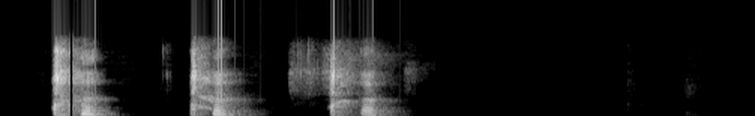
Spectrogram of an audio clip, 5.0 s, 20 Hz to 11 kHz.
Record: {"three_cough_length": "5.0 s", "three_cough_amplitude": 27403, "three_cough_signal_mean_std_ratio": 0.26, "survey_phase": "beta (2021-08-13 to 2022-03-07)", "age": "65+", "gender": "Female", "wearing_mask": "No", "symptom_none": true, "smoker_status": "Never smoked", "respiratory_condition_asthma": false, "respiratory_condition_other": false, "recruitment_source": "REACT", "submission_delay": "-1 day", "covid_test_result": "Negative", "covid_test_method": "RT-qPCR", "influenza_a_test_result": "Negative", "influenza_b_test_result": "Negative"}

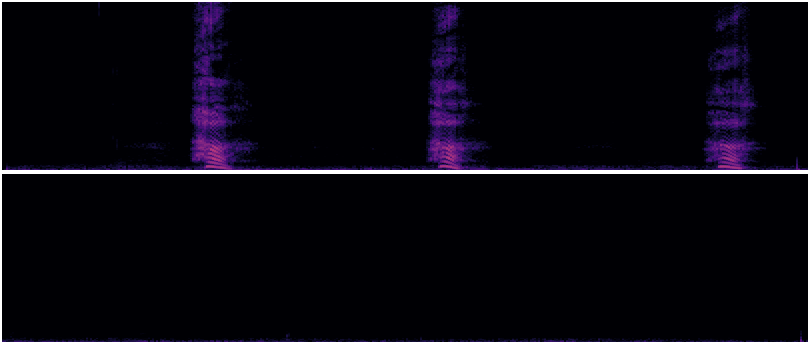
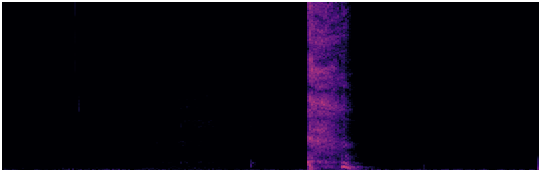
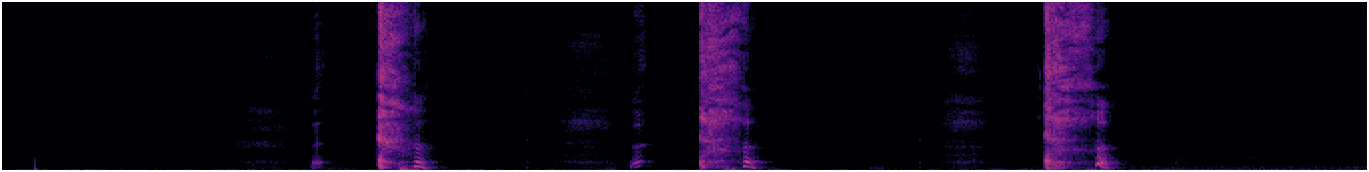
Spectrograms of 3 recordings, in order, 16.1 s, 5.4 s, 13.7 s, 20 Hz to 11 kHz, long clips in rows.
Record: {"exhalation_length": "16.1 s", "exhalation_amplitude": 2047, "exhalation_signal_mean_std_ratio": 0.26, "cough_length": "5.4 s", "cough_amplitude": 4060, "cough_signal_mean_std_ratio": 0.24, "three_cough_length": "13.7 s", "three_cough_amplitude": 7723, "three_cough_signal_mean_std_ratio": 0.27, "survey_phase": "beta (2021-08-13 to 2022-03-07)", "age": "65+", "gender": "Female", "wearing_mask": "No", "symptom_none": true, "smoker_status": "Never smoked", "respiratory_condition_asthma": false, "respiratory_condition_other": false, "recruitment_source": "REACT", "submission_delay": "2 days", "covid_test_result": "Negative", "covid_test_method": "RT-qPCR"}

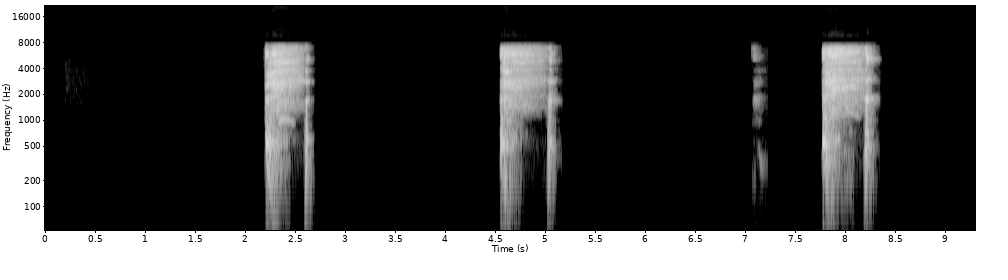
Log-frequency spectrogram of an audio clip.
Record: {"three_cough_length": "9.3 s", "three_cough_amplitude": 29416, "three_cough_signal_mean_std_ratio": 0.28, "survey_phase": "beta (2021-08-13 to 2022-03-07)", "age": "65+", "gender": "Female", "wearing_mask": "No", "symptom_cough_any": true, "symptom_runny_or_blocked_nose": true, "symptom_onset": "12 days", "smoker_status": "Ex-smoker", "respiratory_condition_asthma": false, "respiratory_condition_other": true, "recruitment_source": "REACT", "submission_delay": "1 day", "covid_test_result": "Negative", "covid_test_method": "RT-qPCR", "influenza_a_test_result": "Negative", "influenza_b_test_result": "Negative"}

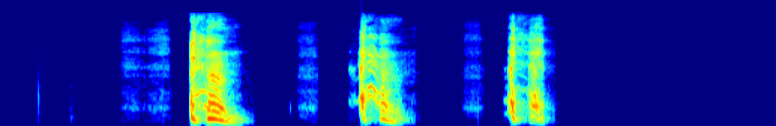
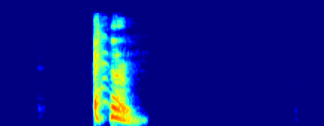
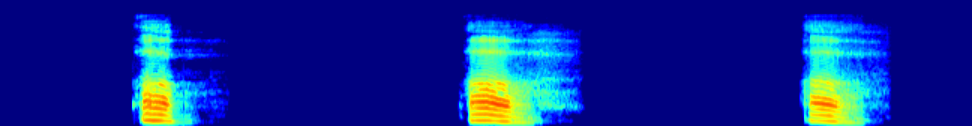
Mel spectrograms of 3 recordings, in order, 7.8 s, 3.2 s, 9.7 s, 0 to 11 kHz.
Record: {"three_cough_length": "7.8 s", "three_cough_amplitude": 32768, "three_cough_signal_mean_std_ratio": 0.26, "cough_length": "3.2 s", "cough_amplitude": 27416, "cough_signal_mean_std_ratio": 0.22, "exhalation_length": "9.7 s", "exhalation_amplitude": 26451, "exhalation_signal_mean_std_ratio": 0.27, "survey_phase": "beta (2021-08-13 to 2022-03-07)", "age": "65+", "gender": "Male", "wearing_mask": "No", "symptom_none": true, "smoker_status": "Never smoked", "respiratory_condition_asthma": false, "respiratory_condition_other": false, "recruitment_source": "REACT", "submission_delay": "1 day", "covid_test_result": "Negative", "covid_test_method": "RT-qPCR", "influenza_a_test_result": "Unknown/Void", "influenza_b_test_result": "Unknown/Void"}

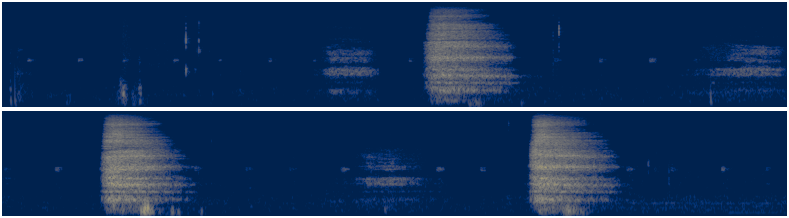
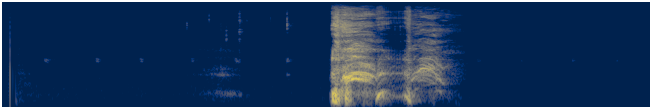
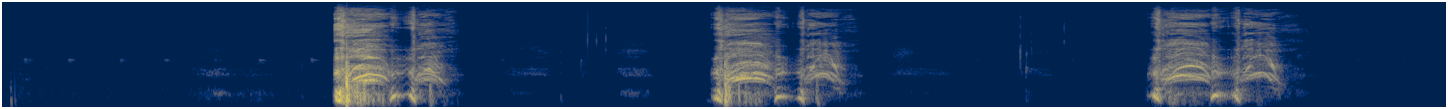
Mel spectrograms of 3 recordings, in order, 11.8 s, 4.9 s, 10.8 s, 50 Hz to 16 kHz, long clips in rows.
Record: {"exhalation_length": "11.8 s", "exhalation_amplitude": 7211, "exhalation_signal_mean_std_ratio": 0.29, "cough_length": "4.9 s", "cough_amplitude": 27719, "cough_signal_mean_std_ratio": 0.25, "three_cough_length": "10.8 s", "three_cough_amplitude": 32768, "three_cough_signal_mean_std_ratio": 0.31, "survey_phase": "beta (2021-08-13 to 2022-03-07)", "age": "65+", "gender": "Male", "wearing_mask": "No", "symptom_none": true, "smoker_status": "Never smoked", "respiratory_condition_asthma": false, "respiratory_condition_other": false, "recruitment_source": "REACT", "submission_delay": "4 days", "covid_test_result": "Negative", "covid_test_method": "RT-qPCR", "influenza_a_test_result": "Negative", "influenza_b_test_result": "Negative"}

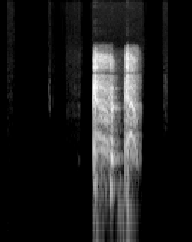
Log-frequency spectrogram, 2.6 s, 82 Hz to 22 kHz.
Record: {"three_cough_length": "2.6 s", "three_cough_amplitude": 27326, "three_cough_signal_mean_std_ratio": 0.32, "survey_phase": "beta (2021-08-13 to 2022-03-07)", "age": "18-44", "gender": "Female", "wearing_mask": "No", "symptom_none": true, "smoker_status": "Never smoked", "respiratory_condition_asthma": false, "respiratory_condition_other": false, "recruitment_source": "REACT", "submission_delay": "1 day", "covid_test_result": "Negative", "covid_test_method": "RT-qPCR"}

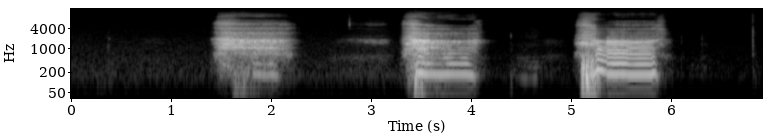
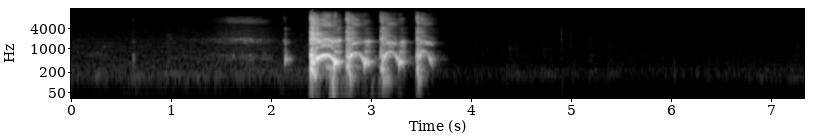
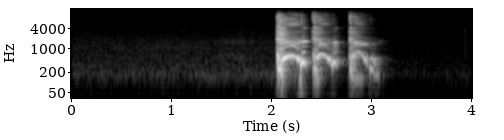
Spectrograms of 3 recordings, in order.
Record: {"exhalation_length": "6.9 s", "exhalation_amplitude": 11551, "exhalation_signal_mean_std_ratio": 0.42, "cough_length": "7.3 s", "cough_amplitude": 30094, "cough_signal_mean_std_ratio": 0.24, "three_cough_length": "4.0 s", "three_cough_amplitude": 19622, "three_cough_signal_mean_std_ratio": 0.31, "survey_phase": "alpha (2021-03-01 to 2021-08-12)", "age": "18-44", "gender": "Female", "wearing_mask": "No", "symptom_cough_any": true, "symptom_shortness_of_breath": true, "symptom_fatigue": true, "symptom_onset": "7 days", "smoker_status": "Never smoked", "respiratory_condition_asthma": false, "respiratory_condition_other": false, "recruitment_source": "Test and Trace", "submission_delay": "2 days", "covid_test_result": "Positive", "covid_test_method": "RT-qPCR", "covid_ct_value": 30.3, "covid_ct_gene": "N gene"}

